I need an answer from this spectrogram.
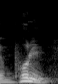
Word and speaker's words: ভুল: ভুল ভুল যখন আমরা বলছি তখন কিন্তু আমি এটা একটা দমে উচ্চারণ করছি, ভুল ভুল ভুল।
